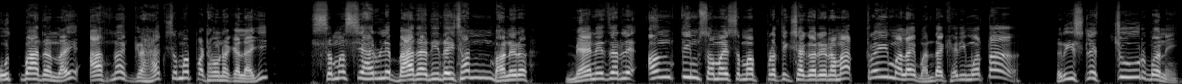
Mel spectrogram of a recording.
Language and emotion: Nepali, angry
